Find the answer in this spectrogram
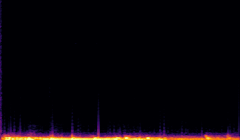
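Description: Muffled low thumping, about four beats a second, over a low hum. All the higher sound is cut away, as in a film soundtrack heard through heavy muffling.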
